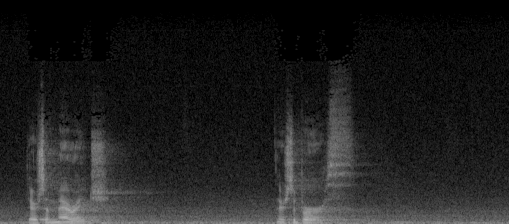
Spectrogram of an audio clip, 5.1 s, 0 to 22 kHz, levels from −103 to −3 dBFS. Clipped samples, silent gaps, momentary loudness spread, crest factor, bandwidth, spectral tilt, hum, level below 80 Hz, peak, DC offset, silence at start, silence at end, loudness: under 0.1%; none; 18 LU; 24 dB; over 20 kHz; -4 dB/octave; none; -74 dBFS; -20 dBFS; under 0.1%; 0 s; 0 s; -41 LUFS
